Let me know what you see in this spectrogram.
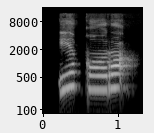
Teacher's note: mengeluarkan sifat qalqalah pada huruf qaf bersukun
